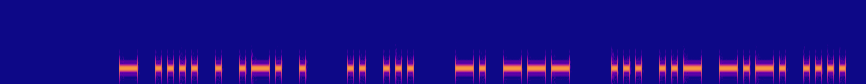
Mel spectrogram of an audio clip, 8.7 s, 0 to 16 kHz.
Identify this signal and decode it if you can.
Morse code, heard as a keyed tone, about 20 wpm, 700 Hz. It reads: THERE IS NO SUCH
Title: Sets of 9 Words - 20wpm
